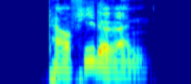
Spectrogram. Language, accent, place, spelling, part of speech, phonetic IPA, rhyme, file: German, Germany, Berlin, perfideren, adjective, [pɛʁˈfiːdəʁən], -iːdəʁən, De-perfideren.ogg
- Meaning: inflection of perfide: 1. strong genitive masculine/neuter singular comparative degree 2. weak/mixed genitive/dative all-gender singular comparative degree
